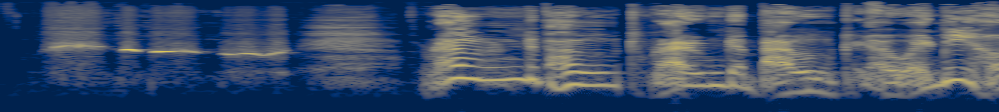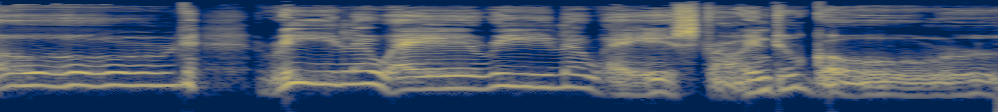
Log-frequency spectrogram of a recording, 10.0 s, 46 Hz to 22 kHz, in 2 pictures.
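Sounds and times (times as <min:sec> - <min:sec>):
person whistling a short lilting melody: 0:00.2 - 0:01.5
speech: 0:02.1 - 0:09.8.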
